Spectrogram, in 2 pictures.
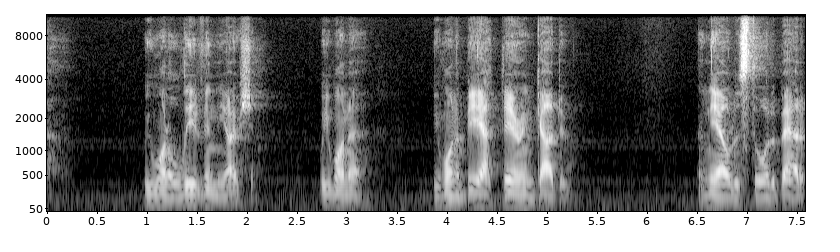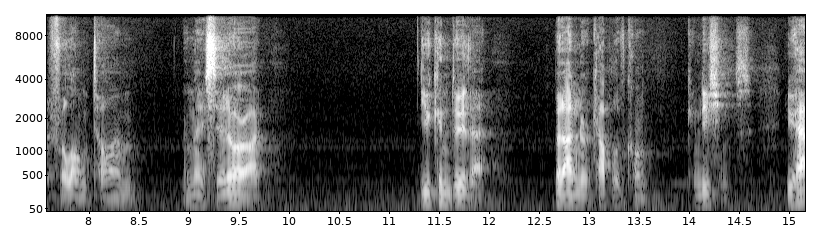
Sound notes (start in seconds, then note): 4.1 speaks in foreign language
